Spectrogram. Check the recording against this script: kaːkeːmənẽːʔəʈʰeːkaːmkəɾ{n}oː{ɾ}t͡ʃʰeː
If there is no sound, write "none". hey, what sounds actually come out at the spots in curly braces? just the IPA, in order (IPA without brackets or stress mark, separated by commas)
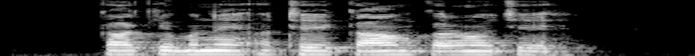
ɳ, none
